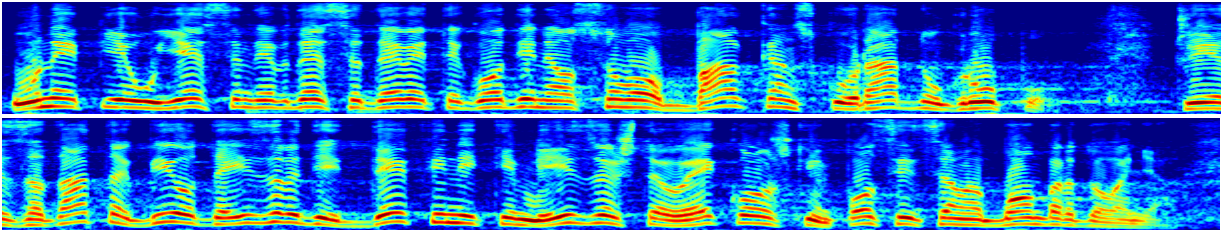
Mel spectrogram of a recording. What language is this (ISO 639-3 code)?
srp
